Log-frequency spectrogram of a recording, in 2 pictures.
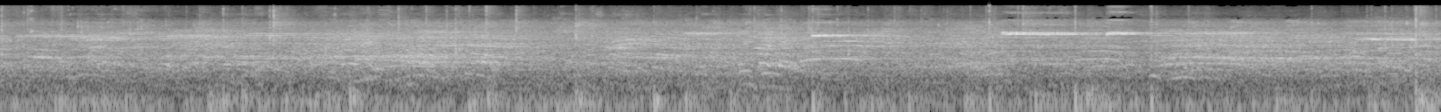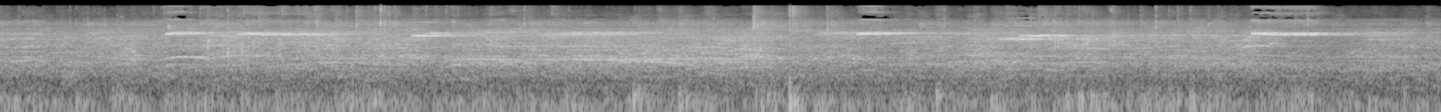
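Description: A ball thuds off a player's hands.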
